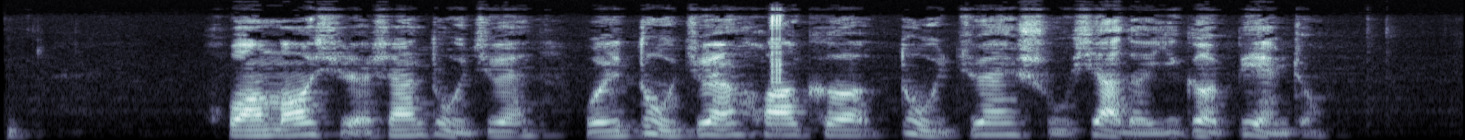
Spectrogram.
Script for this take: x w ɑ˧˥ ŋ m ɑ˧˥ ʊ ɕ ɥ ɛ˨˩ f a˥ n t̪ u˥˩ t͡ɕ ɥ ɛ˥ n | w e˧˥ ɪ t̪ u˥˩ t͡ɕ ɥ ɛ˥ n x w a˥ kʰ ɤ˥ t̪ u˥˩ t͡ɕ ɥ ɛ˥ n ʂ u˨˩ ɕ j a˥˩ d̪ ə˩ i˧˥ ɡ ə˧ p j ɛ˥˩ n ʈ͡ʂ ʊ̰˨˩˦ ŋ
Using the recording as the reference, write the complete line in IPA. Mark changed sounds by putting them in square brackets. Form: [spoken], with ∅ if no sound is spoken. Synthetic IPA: x w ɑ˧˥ ŋ m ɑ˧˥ ʊ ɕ ɥ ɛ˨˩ [ʂ] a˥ n t̪ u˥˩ t͡ɕ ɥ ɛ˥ n | w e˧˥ ɪ t̪ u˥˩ t͡ɕ ɥ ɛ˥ n x w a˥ kʰ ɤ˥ t̪ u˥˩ t͡ɕ ɥ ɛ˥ n ʂ u˨˩ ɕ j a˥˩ d̪ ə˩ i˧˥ ɡ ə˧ p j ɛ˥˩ n ʈ͡ʂ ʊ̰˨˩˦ ŋ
